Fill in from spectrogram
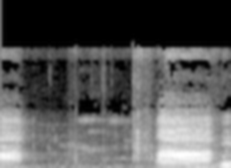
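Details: Tame young ravens in training to come when called: a harsh rasping caw at the start, a quiet pause with faint noises, then a longer loud hoarse caw followed by a short softer one.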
